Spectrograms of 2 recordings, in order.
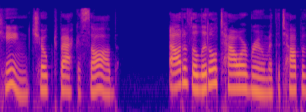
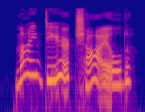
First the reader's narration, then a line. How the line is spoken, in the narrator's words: the king sobbed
